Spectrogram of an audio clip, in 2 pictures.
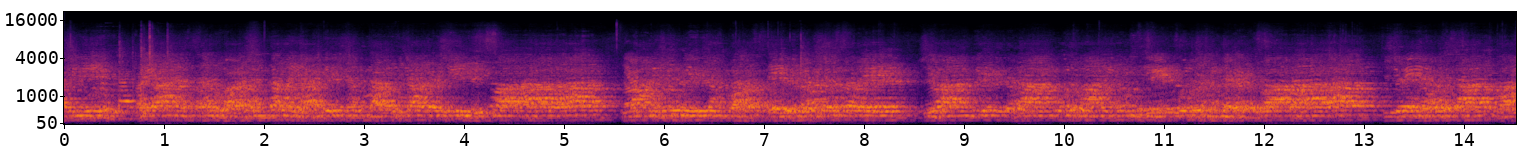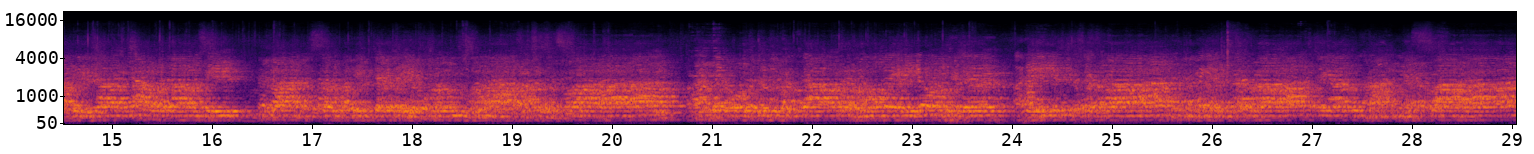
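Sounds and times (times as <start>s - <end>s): voices chanting in unison: 0.0s - 29.0s.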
